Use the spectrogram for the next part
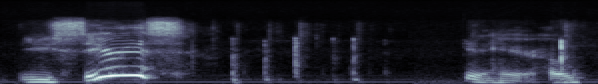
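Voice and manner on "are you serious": very high squeal on serious; squeaky disbelief. Real, not acted. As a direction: jump way up in mock outrage.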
